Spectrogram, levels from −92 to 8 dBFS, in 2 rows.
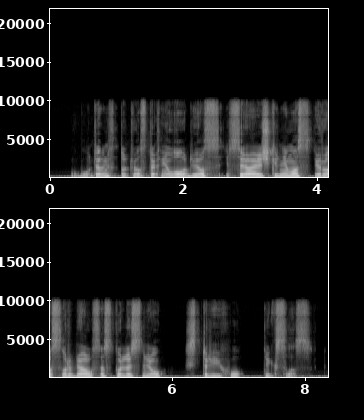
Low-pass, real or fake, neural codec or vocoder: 9.9 kHz; fake; autoencoder, 22.05 kHz, a latent of 192 numbers a frame, VITS, trained on many speakers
